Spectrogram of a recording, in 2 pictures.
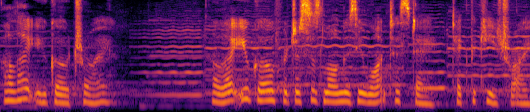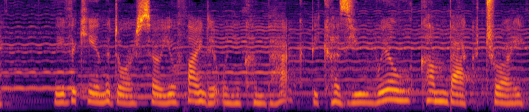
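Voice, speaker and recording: A woman's voice: fairly low pitch, fairly even intonation, normal speed, music in the background, lightly acted. A woman playing a possessive, adoring dream lover, tender, coaxing and insistent, in an old-time radio horror drama. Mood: resigned, knowing.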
